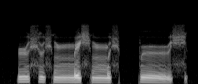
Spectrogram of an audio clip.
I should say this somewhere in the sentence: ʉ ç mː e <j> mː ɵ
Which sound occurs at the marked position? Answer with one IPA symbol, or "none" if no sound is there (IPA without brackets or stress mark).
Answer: ç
